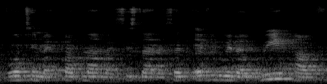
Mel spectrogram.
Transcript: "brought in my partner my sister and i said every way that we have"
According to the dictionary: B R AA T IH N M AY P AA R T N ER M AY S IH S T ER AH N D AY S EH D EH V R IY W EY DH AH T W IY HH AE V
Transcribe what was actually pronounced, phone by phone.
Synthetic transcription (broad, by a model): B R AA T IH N M AY P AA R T N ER M AY S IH S T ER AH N AY S EH D EH V R IY W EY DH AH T W IY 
